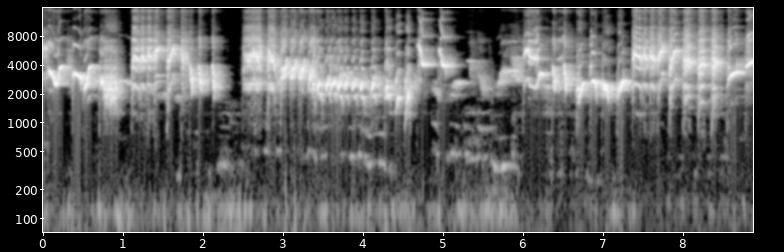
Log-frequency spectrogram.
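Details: Green leafbird song used to provoke rival leafbirds into answering: loud, rapid, varied chattering of trills, whistles and chirps in long bursts with two brief pauses.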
